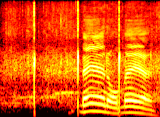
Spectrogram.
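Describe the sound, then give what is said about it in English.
A church audience at Word of Life claps for the worship team in a steady wash of applause, with a few sharper claps standing out and a voice calling out over it partway through. “And I don't know about you, but I think our worship team needs a round of applause.”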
